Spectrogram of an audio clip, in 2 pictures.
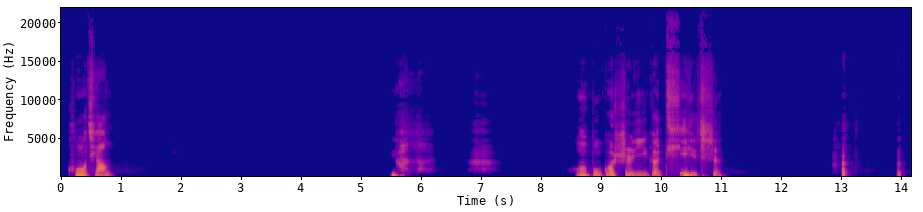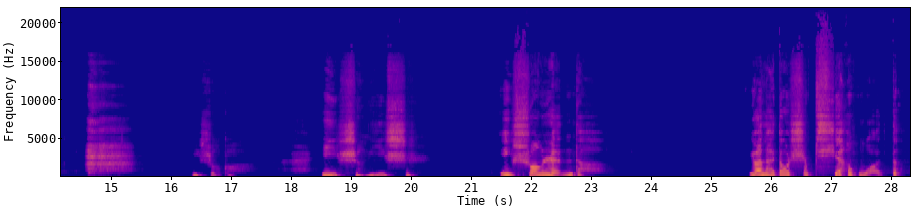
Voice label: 哭腔

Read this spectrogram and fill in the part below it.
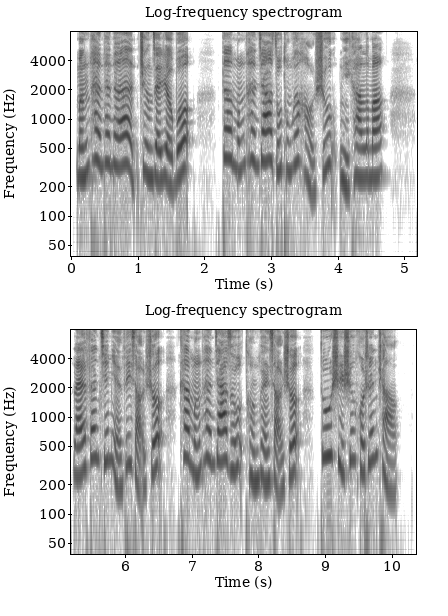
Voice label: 旁白萌; 萌探半夏

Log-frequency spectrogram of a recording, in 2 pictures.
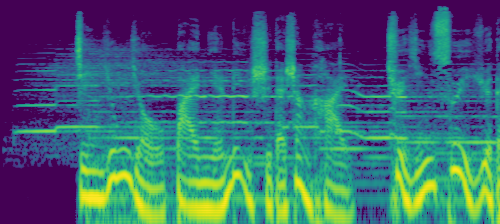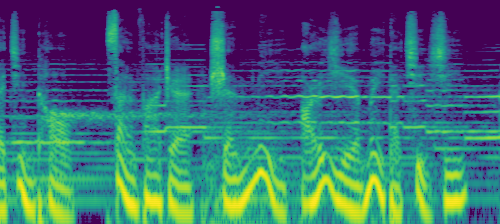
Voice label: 宣传片; 上海

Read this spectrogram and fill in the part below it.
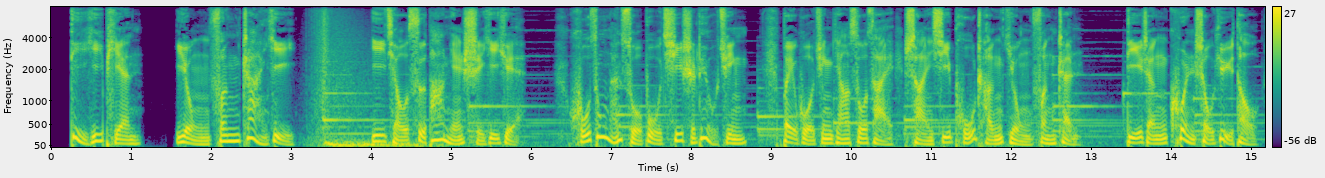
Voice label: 博物馆讲解; 永丰战役

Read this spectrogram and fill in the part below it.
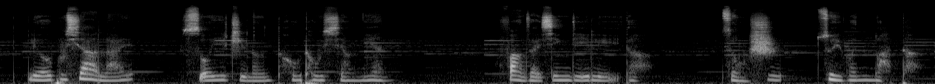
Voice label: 悄悄话配音

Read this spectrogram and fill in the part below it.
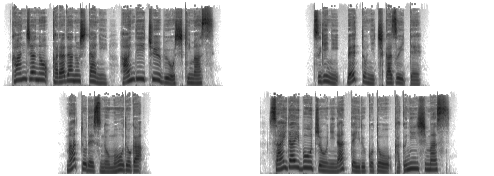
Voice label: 日语 女 广告宣传解说

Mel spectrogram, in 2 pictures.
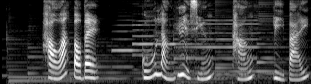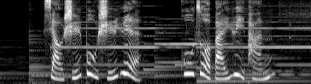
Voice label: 诗词课件; 古朗月行

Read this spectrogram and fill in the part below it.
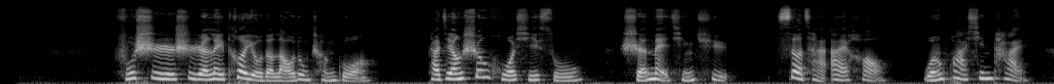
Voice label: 服饰展示解说词配音

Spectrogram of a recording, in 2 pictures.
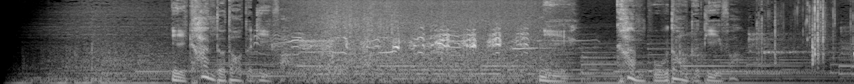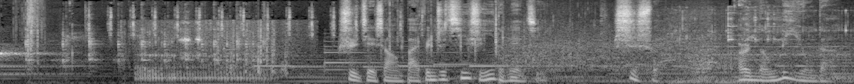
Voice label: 公益广告节水爱水夏日版

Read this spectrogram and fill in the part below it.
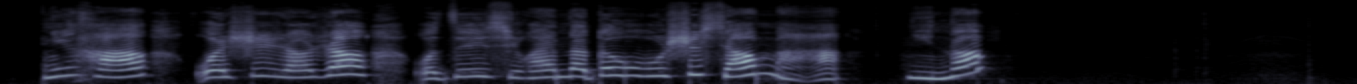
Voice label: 女童; 声展女童2柔柔

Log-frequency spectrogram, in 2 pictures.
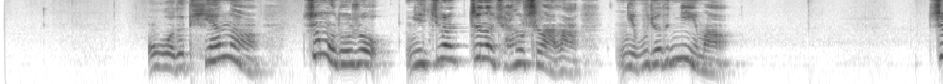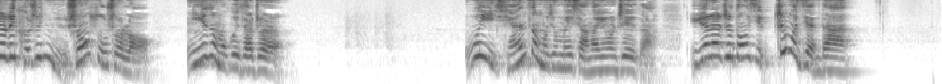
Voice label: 惊讶

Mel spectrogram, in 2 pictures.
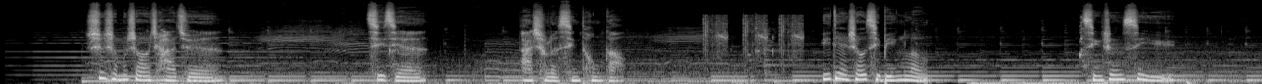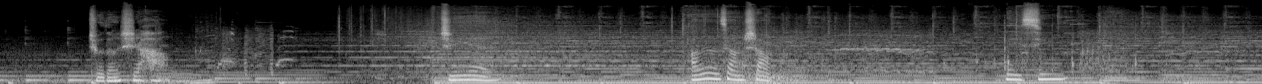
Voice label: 广告自然走心年轻温暖春

